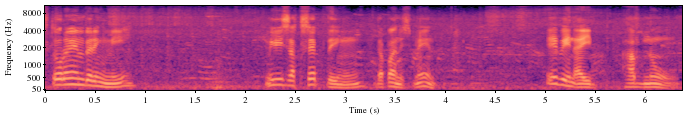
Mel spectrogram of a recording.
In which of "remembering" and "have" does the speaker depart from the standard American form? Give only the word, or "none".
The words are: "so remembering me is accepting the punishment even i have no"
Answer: have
